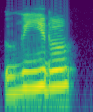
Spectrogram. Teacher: Tipis, karena sebelum ro sukun sebelumnya ada huruf berharokat kasroh. Maka ro-nya dibaca Tarqiq. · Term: tipis tarqiq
